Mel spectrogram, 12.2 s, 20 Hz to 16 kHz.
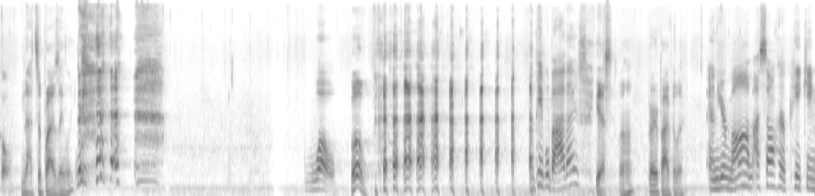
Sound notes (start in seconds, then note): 1.1 laughs; 5.6 laughs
